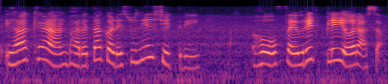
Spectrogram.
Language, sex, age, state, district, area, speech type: Goan Konkani, female, 18-30, Goa, Pernem, rural, spontaneous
